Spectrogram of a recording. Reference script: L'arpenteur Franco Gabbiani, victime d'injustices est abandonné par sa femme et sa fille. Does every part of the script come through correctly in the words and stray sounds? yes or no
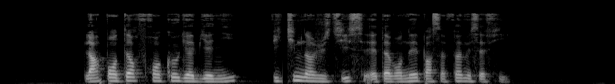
no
